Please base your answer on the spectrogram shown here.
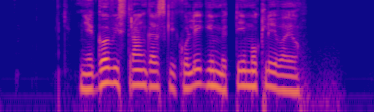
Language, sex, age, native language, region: Slovenian, male, 18-29, Slovenian, Gorenjska region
